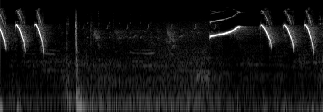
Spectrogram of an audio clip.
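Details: Female oriental magpie-robin song used to stimulate males: three quick falling notes, a quiet gap with a faint click, then a long rising whistle followed by three sharp descending notes.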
